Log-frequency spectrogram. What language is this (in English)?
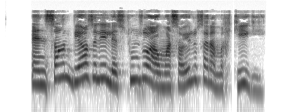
Pashto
